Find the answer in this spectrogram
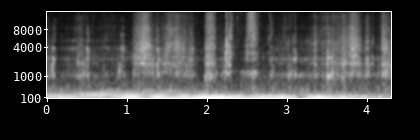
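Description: Close-up chewing and biting of food, with many quick wet mouth clicks and some scrapes, over a steady low hum that is loudest about two seconds in.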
